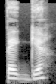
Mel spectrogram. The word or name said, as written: begge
